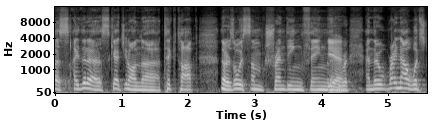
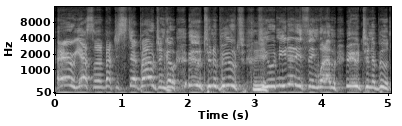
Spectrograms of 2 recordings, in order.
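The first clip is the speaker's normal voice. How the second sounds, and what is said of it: Bad, exaggerated put-on British accent. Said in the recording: “I put on this really shitty British accent ... you're overdoing it”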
